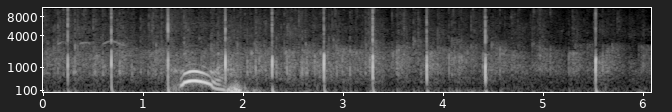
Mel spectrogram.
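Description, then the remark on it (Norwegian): An audience in a church applauds the worship singers, a reverberant, dense steady patter of many hands with sharper individual claps standing out, and a brief whooping cheer rising early on. “Skal vi gi dem en skikkelig applaus til?”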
